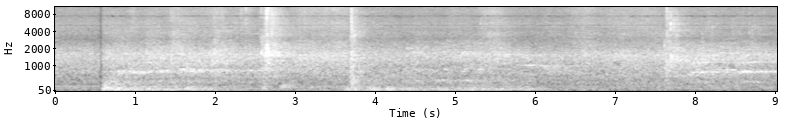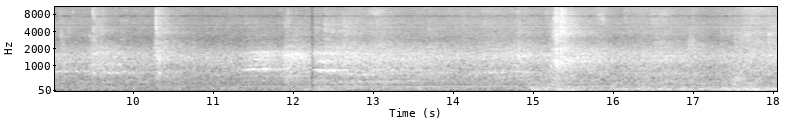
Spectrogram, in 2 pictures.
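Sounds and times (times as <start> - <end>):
steady low hum: 0.0 - 18.0
hockey sticks and puck clacking: 0.6 - 4.1, 7.0 - 10.8, 14.7 - 18.0
skates scraping ice: 11.9 - 18.0.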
